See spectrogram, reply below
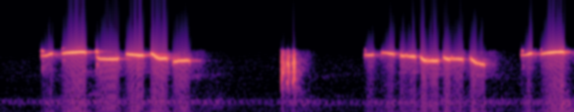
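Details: Tledekan lure call used to attract birds: clear whistled phrases around high pitch, slightly descending notes in strings, two long phrases with a brief buzzy burst between, then a third phrase starting; otherwise silent background.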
